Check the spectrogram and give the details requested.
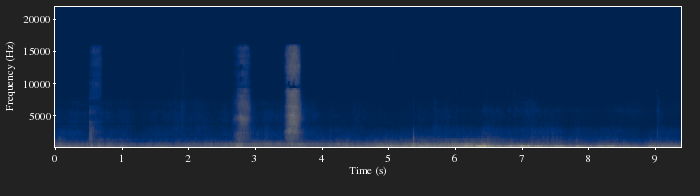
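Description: Electric passenger train running, heard from inside the carriage: a steady rumble of wheels on the track that swells to its loudest a little past halfway, with a few short hisses in the first few seconds.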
